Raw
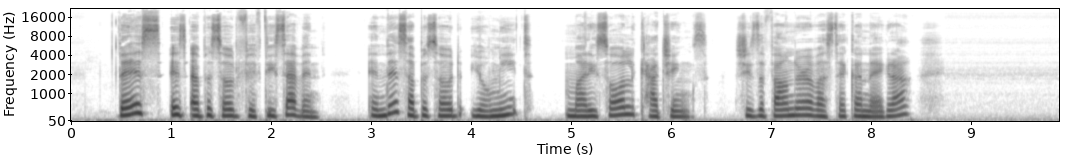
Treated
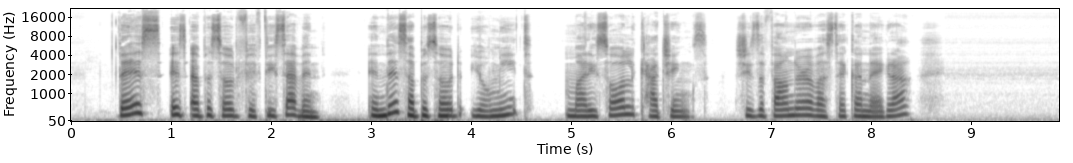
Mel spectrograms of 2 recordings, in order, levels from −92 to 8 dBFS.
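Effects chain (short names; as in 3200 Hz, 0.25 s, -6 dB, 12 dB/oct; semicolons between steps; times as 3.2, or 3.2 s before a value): 2.28–3.78 low shelf 340 Hz +9.5 dB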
